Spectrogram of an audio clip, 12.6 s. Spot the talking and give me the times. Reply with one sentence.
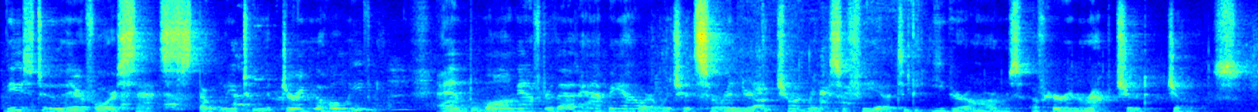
The talking can be heard from 0.0 to 12.4 s.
